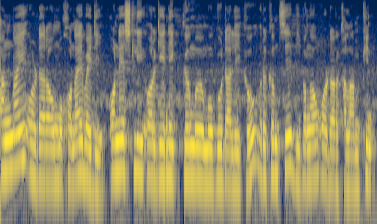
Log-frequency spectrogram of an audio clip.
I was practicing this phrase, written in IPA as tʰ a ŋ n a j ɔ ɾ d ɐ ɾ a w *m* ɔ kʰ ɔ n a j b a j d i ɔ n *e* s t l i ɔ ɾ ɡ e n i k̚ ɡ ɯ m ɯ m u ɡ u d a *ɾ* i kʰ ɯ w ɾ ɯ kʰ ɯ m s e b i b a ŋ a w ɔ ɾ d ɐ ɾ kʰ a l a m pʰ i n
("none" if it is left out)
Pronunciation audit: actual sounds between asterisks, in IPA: m, e, l

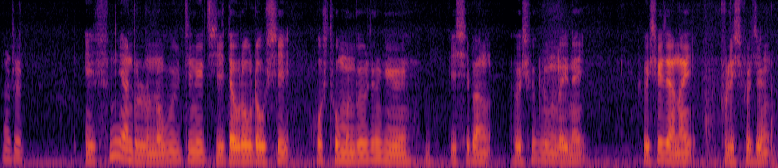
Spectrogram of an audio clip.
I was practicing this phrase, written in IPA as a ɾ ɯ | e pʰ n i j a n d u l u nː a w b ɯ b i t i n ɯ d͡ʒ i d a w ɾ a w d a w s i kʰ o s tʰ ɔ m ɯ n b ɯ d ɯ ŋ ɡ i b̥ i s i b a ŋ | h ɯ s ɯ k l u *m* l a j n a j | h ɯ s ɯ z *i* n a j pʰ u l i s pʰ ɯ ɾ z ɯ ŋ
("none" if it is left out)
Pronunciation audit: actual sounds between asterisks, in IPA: ŋ, a

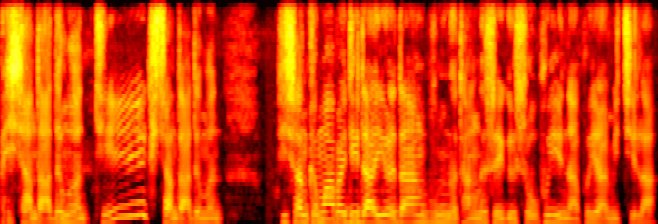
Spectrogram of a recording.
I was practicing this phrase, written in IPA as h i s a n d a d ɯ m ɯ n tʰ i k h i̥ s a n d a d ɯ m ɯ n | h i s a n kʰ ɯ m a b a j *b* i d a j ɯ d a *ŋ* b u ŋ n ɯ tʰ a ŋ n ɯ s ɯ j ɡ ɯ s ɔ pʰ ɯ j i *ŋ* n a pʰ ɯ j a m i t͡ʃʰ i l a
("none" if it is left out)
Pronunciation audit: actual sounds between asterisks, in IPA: d, ŋ, none

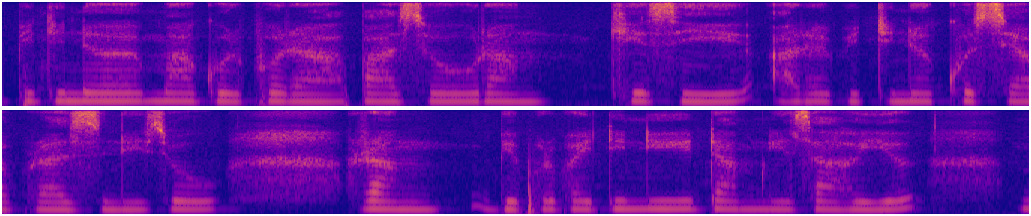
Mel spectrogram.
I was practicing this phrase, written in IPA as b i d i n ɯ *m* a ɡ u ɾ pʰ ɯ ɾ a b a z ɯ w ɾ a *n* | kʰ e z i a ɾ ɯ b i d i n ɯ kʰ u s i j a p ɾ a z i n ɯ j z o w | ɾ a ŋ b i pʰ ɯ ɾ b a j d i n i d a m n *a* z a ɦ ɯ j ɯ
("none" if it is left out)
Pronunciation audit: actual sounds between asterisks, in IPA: m, ŋ, i

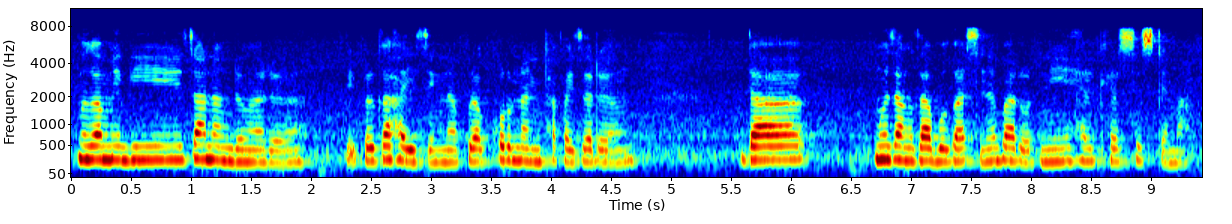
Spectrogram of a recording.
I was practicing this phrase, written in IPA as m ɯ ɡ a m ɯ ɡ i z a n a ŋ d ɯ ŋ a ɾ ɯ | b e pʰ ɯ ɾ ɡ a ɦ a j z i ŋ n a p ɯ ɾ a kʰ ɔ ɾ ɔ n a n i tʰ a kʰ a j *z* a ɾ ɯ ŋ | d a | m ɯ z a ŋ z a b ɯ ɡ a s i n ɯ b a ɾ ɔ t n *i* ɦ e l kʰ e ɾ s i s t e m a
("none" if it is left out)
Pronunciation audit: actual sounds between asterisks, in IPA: z, i

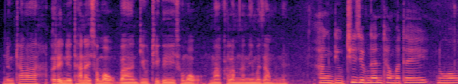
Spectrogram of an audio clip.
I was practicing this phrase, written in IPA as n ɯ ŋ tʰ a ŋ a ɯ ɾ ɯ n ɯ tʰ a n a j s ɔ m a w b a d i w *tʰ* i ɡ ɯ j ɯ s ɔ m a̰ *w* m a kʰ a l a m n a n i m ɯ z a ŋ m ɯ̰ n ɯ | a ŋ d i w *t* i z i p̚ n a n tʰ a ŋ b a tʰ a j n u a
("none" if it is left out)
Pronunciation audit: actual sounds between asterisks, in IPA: tʰ, w, tʰ

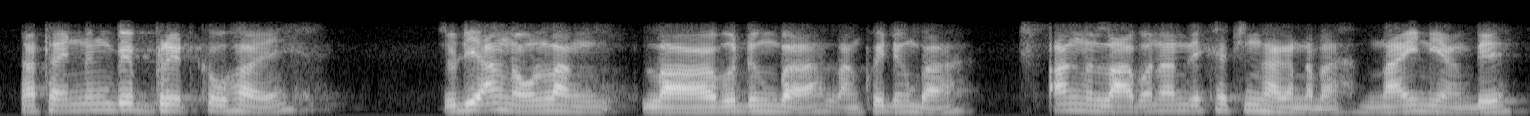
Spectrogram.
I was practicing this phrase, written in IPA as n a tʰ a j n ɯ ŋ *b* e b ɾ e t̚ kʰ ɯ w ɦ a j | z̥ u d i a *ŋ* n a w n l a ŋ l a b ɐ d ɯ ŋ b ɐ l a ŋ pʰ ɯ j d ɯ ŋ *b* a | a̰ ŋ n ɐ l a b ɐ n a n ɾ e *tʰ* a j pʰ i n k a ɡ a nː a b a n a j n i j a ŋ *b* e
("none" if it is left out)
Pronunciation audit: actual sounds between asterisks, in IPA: b, ŋ, b, kʰ, b

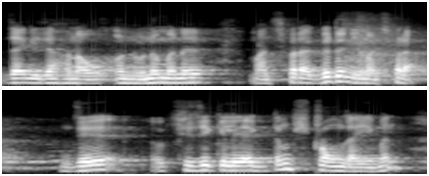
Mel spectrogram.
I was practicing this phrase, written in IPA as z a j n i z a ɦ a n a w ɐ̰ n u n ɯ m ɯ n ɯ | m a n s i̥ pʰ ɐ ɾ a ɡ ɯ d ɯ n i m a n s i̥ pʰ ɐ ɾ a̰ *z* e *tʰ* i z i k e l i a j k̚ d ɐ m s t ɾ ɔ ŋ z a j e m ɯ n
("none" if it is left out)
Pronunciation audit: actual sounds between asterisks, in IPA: z, pʰ

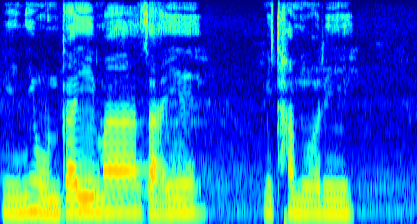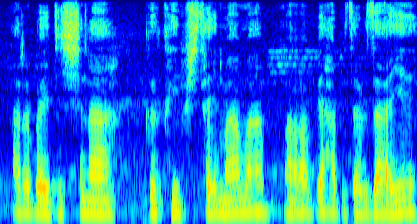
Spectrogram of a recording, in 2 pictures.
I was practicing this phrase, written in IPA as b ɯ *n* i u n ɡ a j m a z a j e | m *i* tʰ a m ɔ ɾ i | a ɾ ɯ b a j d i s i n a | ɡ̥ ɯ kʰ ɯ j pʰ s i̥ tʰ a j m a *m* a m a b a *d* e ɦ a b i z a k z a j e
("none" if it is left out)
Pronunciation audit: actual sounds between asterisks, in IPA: n, i, m, b

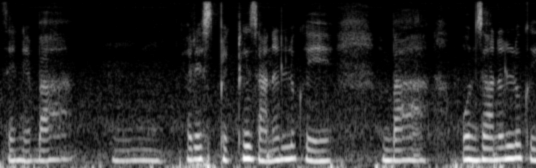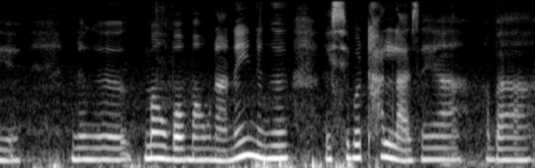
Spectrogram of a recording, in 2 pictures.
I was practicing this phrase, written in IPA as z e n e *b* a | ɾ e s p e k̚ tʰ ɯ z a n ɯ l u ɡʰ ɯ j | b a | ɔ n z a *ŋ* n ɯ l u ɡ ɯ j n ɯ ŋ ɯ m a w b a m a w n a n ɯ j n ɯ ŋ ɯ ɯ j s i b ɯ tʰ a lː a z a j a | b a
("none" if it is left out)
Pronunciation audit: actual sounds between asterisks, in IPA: b, none

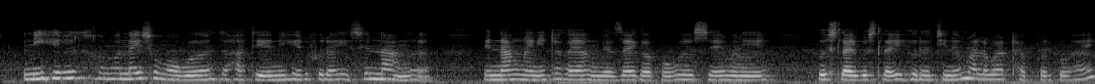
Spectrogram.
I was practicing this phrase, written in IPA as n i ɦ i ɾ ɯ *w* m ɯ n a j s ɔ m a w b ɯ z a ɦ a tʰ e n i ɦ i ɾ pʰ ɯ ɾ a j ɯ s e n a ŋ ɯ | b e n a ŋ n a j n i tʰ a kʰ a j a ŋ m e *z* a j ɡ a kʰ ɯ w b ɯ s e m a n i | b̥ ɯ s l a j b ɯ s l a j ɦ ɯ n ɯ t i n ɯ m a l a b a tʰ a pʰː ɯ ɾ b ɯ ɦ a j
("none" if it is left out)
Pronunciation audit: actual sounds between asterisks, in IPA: none, z

